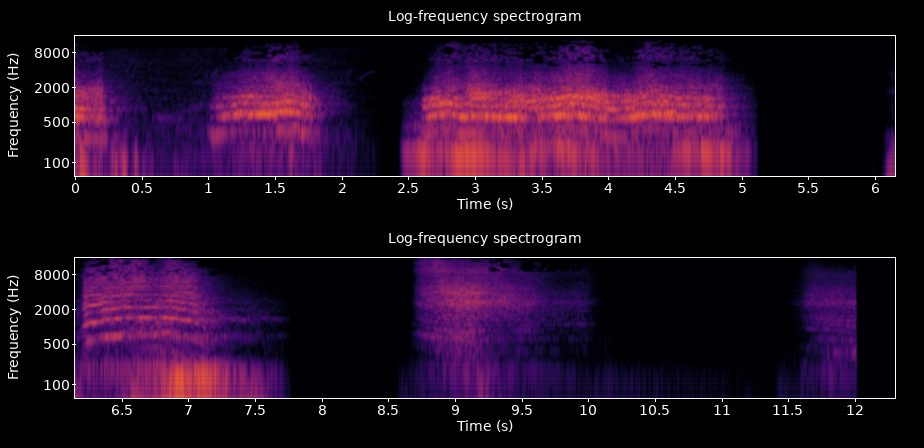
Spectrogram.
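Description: An elephant gives loud, harsh, roaring calls in separate bursts with short silences between.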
